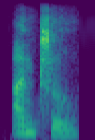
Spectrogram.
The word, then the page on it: untrue: Indian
